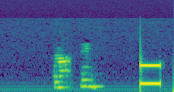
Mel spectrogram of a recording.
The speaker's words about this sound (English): All right, yeah, we're going to call this caller back.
